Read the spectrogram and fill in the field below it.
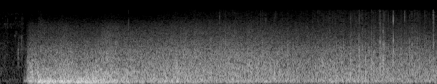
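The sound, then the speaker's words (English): A sudden heavy roar of huge ice chunks breaking off the vertical cliff edge of a polar ice shelf and crashing into the sea, a deep rumbling wash that starts abruptly and stays loud and steady, with no voices. “Those cracks widen into crevasses hundreds of feet deep, and every once in a while, huge chunks of ice slide off into the sea.”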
